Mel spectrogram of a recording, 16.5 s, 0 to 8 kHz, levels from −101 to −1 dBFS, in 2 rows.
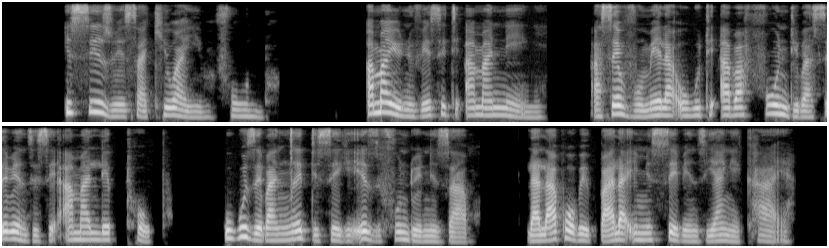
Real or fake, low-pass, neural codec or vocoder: real; 7.2 kHz; none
